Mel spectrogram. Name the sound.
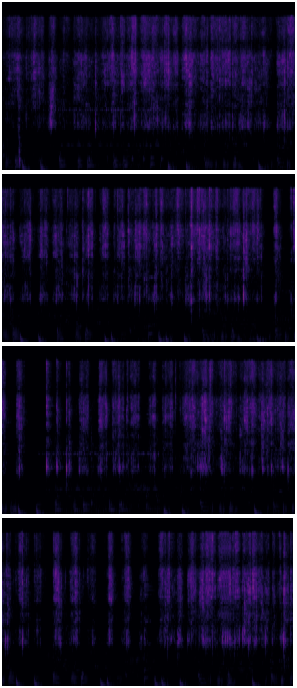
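stirring slime mixture with sugar in a bowl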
